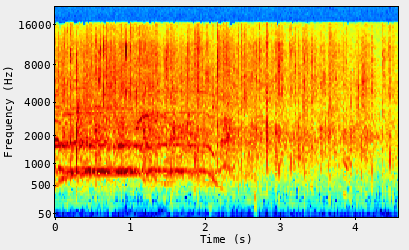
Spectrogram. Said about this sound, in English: Come on, clap for Jesus.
